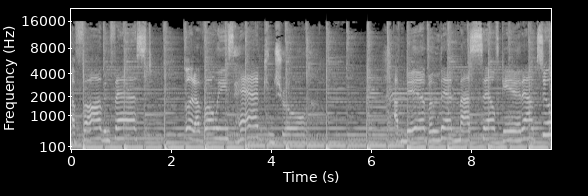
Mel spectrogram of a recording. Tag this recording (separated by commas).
Music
